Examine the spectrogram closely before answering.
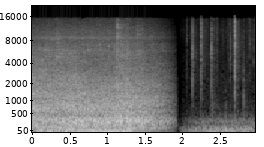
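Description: A heavy truck rumbles past loudly.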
